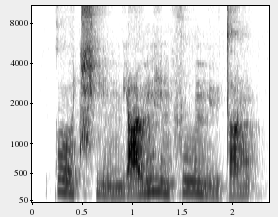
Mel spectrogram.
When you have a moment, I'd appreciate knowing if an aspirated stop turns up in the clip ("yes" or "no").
yes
